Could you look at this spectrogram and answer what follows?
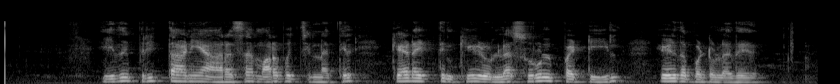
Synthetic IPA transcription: ɪðɯpɪɾɪt̪ːaːnɪjɐːɾɐsɐmɐɾɯbɯt͡ʃːɪnːɐt̪ːɪlkeːɽɐɪt̪ːɪnkiːɻɯɭːɐsʊɾʊɭpɐʈːɪjɪlɛɻɯðɐpːɐʈːɯɭːɐðɯ

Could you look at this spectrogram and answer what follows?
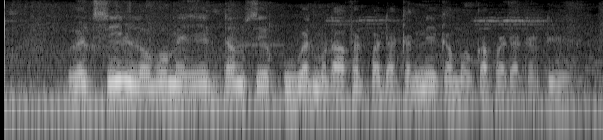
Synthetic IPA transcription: ʋeːksiːnloːɡõmẽeːk̚d̪ɐmseqʊwːət̪mʊd̪aːfət̪̚pɛːd̪akɐɾnekamɔːqapɛːd̪akɐɾt̪iɦɛː

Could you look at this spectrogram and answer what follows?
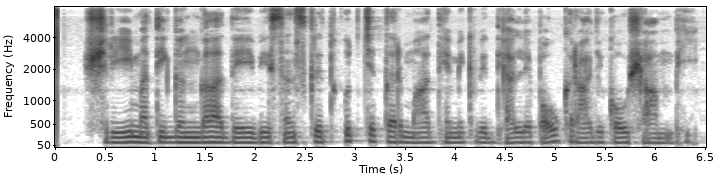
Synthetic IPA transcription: ʃɾiːmɐt̪iɡɐ̃ŋɡaːd̪eːʋisɐ̃nskɾɪt̪ʊtːʃɐt̪ɐɾmaːd̪ʱjɐmɪkʋɪd̪jaːljpɐwkɾʔaːd͡ʒkɐwʃaːmbʱi

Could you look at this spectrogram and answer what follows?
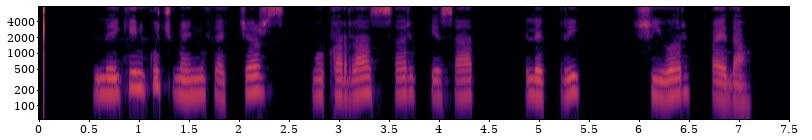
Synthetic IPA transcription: leːkɪnkʊt͡ʃʰmɛːnjuːfʰɛːk̚t͡ʃəɾs | mʊqəɾːasɐɾkesaːt̪̚ʰ | ɪleːk̚ʈɾik̚ | ʃiːʋəɾpɛːd̪aː

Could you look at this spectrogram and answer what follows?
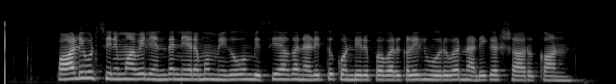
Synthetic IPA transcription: paːlɪʋʊʈsɪnɪmaːʋɪlɛnd̪ɐneːɾɐmɯmːɪɣɐʋɯmbɪsɪjaːɣɐnɐɽɪt̪ːɯkːɔɳɖɪɾɯpːɐʋɐɾɣɐɭɪlɔɾɯʋɐɾnɐɽɪɣɐɾʃaːɾɯkːaːn

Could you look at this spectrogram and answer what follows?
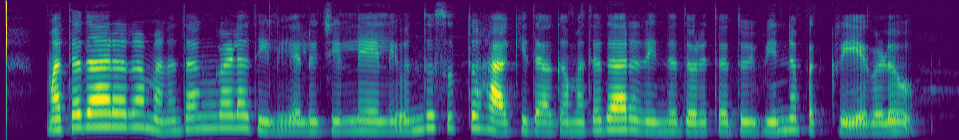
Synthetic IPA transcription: mɐt̪ɐd̪aːɾɐɾɐmɐnɐd̪ɐŋɡɐɭɐd̪ilḭjɐlud͡ʒilːɛjɐlːio̞nd̪usut̪ːuɦaːkid̪aːɡɐmɐt̪ɐd̪aːɾɐɾind̪ɐd̪oɾit̪ɐd̪ːuibʱinːɐpɾɐkɾijɛɡɐɭu

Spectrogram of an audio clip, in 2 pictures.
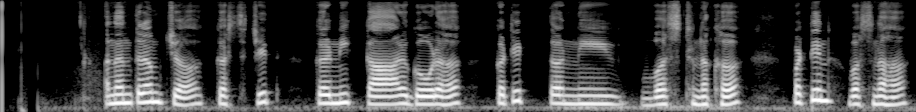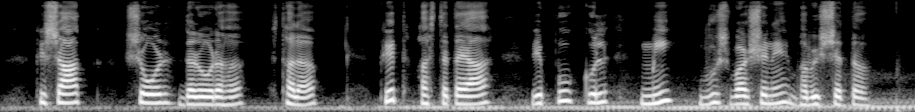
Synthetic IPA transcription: ɐnɐnt̪ɐɾɐmt͡ʃɐkɐsʰt͡ʃit̪ | kɐɾnikaːɾɡoːɾɐɦɐ̆ | kɐʈiʈ̚t̪ɐniʋɐsʈʰnɐkʰɐ | pɐʈ̪inʋɐsnɐɦɐ̆ | kɾiʃaːk̚ | ʃoːɾd̪ɐɾoːɾɐɦɐ̆ | st̪ʰɐlɐ | kɾit̪hɐst̪ʰɐt̪ɐjaːɾipukulmibʱuʃʋɐɾʃɐnebʱɐʋiʃjɐt̪ɐ

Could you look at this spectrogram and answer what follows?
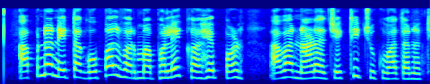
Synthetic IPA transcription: apnanet̪aɡopalʋəɾmãbʱəlekəɦepəɳ | a̰ʋanaɽ̃ãt͡ʃek̚t̪ʰit͡ʃukʋat̪anət̪ʰi

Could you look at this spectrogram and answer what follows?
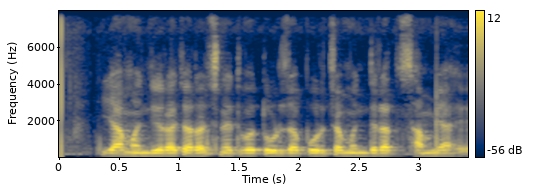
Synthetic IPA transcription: jamənd̪iɾat͡ɕjaɾət͡ɕnet̪ʋət̪uɽd͡zapuɾt͡ɕjamənd̪iɾat̪samjaɦe

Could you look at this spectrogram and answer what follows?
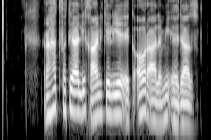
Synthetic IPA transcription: ɾaːɦət̪fɐt̪eaːlixaːnkelieʔḛːkɔːɾaːləmiʔɪɦd͡ʒaːz

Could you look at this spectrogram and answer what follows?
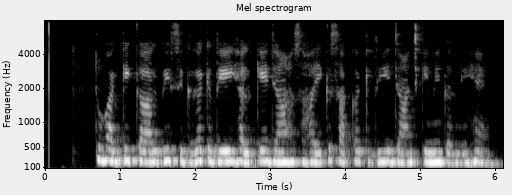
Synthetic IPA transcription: t̪ʊɦaːɡiːkaːɾd̪iːsɪɡɾəʈd̪eːɦəlkeːd͡ʒãːɦəsəɦaːɪksaːkəʈd̪iːd͡ʒãːt͡ʃkɪnẽːkəɾniːɦɛ̃ː

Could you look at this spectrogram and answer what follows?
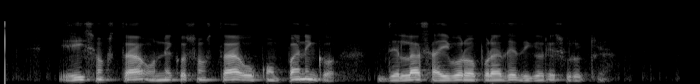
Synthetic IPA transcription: ḛɦisɔŋst̪ʰaɔnekɔsɔŋst̪ʰaokɔmpaniŋkɔ | d͡ʒelasajbɔɾɔɔpɔɾad̪ʱed̪ʱiɡɔɾesuɾɔkʰːja

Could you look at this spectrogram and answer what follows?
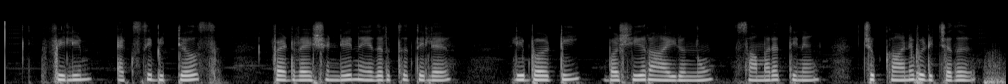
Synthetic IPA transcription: filim | eksibitːɐrs | fe̞ɖɐreːʂɐnde̞ne̞ːt̪rut̪ːwɐt̪ːil | libɐrʈːi | bɐʂiːraːjiɾunːu | sɐmɐɾɐt̪ːinɨ | t͡ɕukːaːnɨpiɽit͡ɕːɐðɨ

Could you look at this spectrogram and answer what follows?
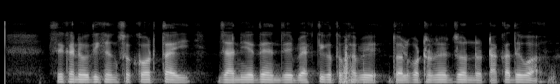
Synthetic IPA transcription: ʃekʰaneod̪ʱikaŋʃokɔɾt̪aj | d͡ʑanijed̪ɛnd͡ʑebɛk̚t̪iɡɔt̪obʱabed̪ɔlɡɔʈʰoneɾd͡ʑonːoʈakad̪eoa

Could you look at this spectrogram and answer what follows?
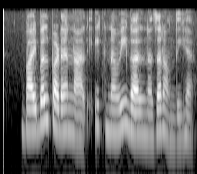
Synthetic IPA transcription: baːibəlpəɽənaːlɪ̰knəʋiːɡəlnəzəɾãːʊnd̪iːɦɛː

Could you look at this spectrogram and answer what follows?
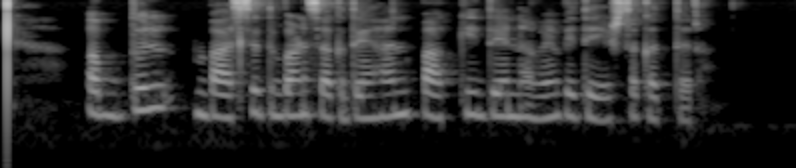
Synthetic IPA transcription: əb̚d̪ʊlbaːsɪt̪bəɳ̃səkd̪eɦənpaːkiːd̪eːnəʋẽːʋɪd̪eːʃsəkət̪ːəɾ

